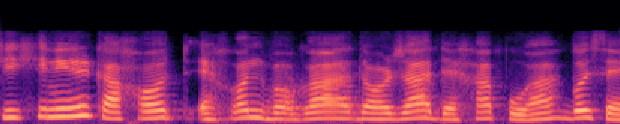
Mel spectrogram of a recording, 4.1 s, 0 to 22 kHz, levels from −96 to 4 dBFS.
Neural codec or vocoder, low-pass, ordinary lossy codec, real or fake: codec, 16 kHz, 0.8 kbps, ZipCodec; none; none; fake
